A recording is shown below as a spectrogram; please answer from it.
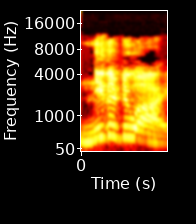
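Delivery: trying to sound angry. Asked to say the line angry, trying to sound angry. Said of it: "Say it angry".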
